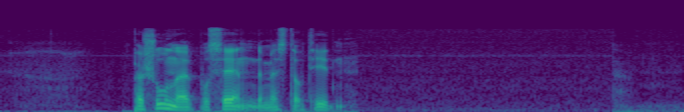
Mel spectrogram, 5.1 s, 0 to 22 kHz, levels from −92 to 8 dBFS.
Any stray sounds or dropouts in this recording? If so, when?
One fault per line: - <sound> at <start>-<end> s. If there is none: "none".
none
